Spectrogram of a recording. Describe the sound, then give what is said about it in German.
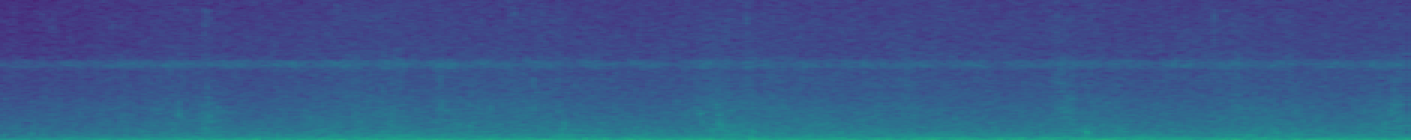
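Gentle waves wash onto a beach beside a lagoon, a continuous, even rushing hiss that stays steady at a moderate level with no distinct breaks. “Die Wellen rauschen gemächlich an den Strand.”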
